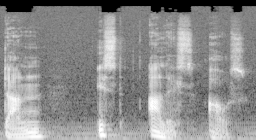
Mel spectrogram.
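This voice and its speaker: A man's voice: low-pitched, animated, drawn-out words, fairly bright tone, exaggerated voice. A man playing a chatty, matter-of-fact reporter who narrates a comic radio play as breezy mock reportage.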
